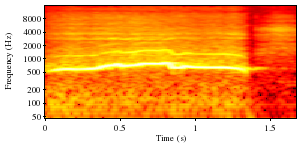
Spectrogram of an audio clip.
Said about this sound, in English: Like I can turn my elbow like the wrong way, and I can do this hand whistle.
